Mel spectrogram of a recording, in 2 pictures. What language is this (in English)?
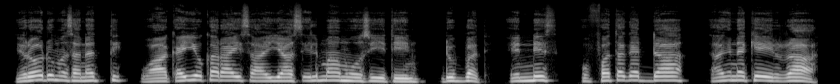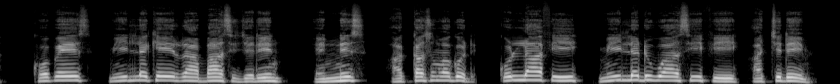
Oromo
